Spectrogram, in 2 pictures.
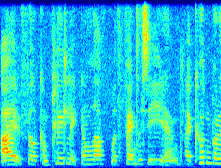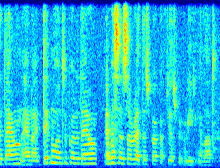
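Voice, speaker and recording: A woman speaks in a Danish accent at a moderate pace, her voice fairly high with ordinary pitch variation. Noticeable background noise runs behind her. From Denmark. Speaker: book youtuber. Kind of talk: casual vlog. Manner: casual, filler-heavy.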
